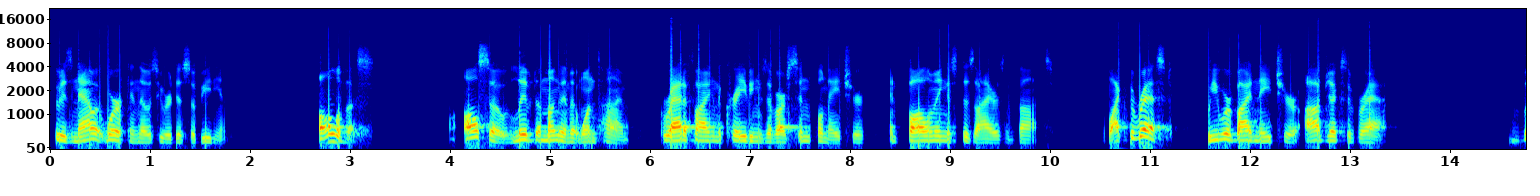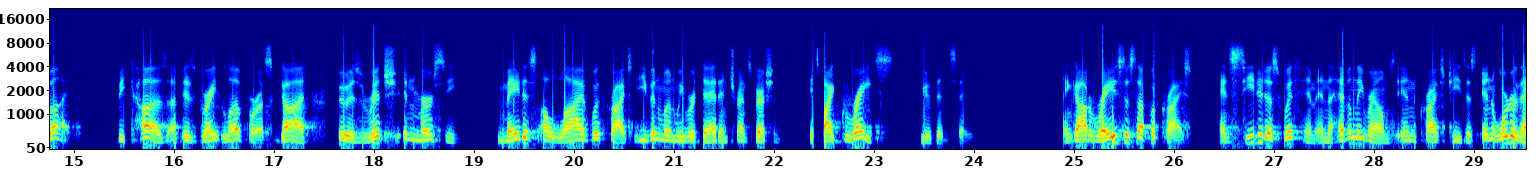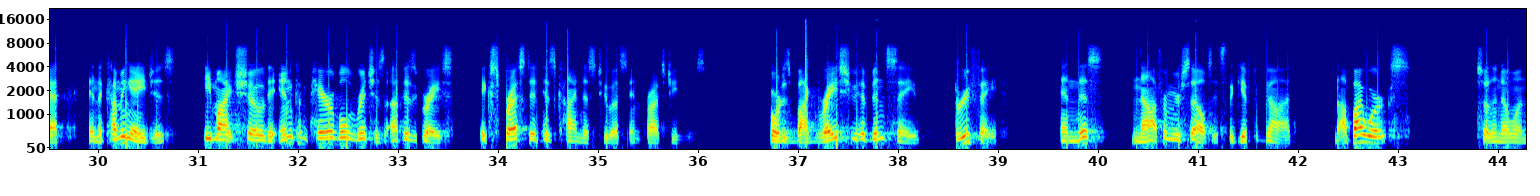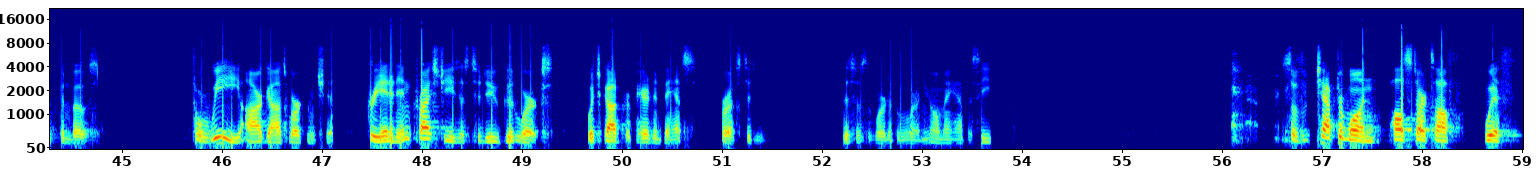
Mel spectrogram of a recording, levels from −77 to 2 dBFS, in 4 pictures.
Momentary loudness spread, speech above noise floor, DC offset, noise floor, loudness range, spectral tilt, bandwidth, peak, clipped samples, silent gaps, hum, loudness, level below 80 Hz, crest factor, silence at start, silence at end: 18 LU; 62 dB; under 0.1%; -87 dBFS; 7 LU; -5 dB/octave; 16 kHz; -2 dBFS; under 0.1%; none; none; -25 LUFS; -56 dBFS; 24 dB; 0.05 s; 0.05 s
